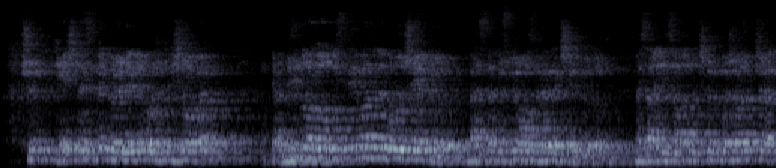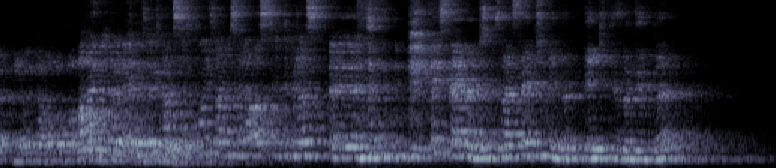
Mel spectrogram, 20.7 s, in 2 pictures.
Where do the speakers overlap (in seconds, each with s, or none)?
11.4 s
